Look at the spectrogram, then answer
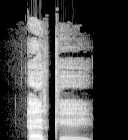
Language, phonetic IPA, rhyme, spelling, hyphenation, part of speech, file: Hungarian, [ˈɛrkeːj], -eːj, erkély, er‧kély, noun, Hu-erkély.ogg
- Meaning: balcony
